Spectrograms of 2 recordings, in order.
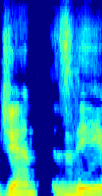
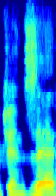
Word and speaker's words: Gen Z: I saw revealed that gen Z or gen Zed however you want to pronounce it is one of Justin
